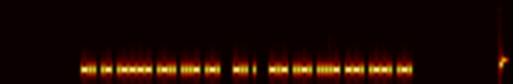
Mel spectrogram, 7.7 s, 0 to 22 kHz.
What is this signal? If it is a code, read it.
Morse code, heard as a keyed tone, about 40 wpm, 700 Hz. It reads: DA1LVR DE KF4GPR
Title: USA Callsign DE Callsign - 6 Characters - 40wpm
